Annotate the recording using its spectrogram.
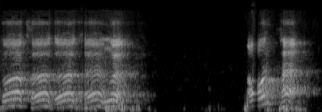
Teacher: क ख ग घ और ह इनका उच्चारण स्थान जो होता है वह हमारे कंठ से होता है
